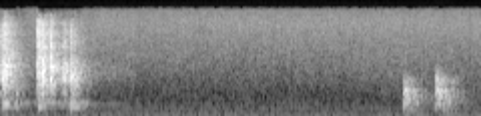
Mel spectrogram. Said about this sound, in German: Es klopft.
